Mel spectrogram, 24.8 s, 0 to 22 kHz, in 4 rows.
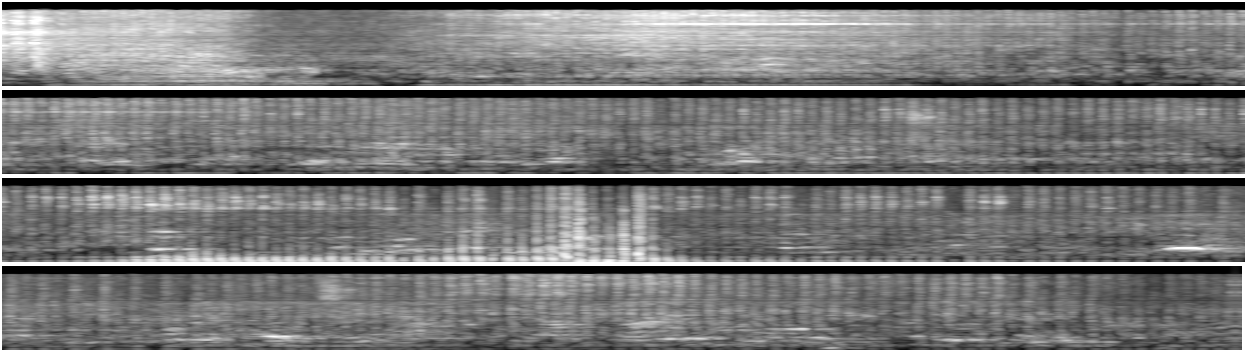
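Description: Hero XPulse 200 Pro's 200cc single-cylinder engine started on the electric starter, then idling. About halfway through it is revved hard for roughly three seconds before dropping back to idle.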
